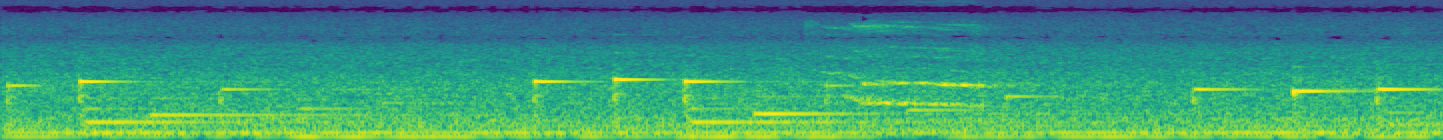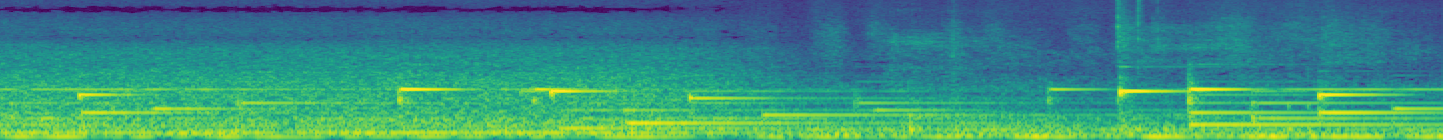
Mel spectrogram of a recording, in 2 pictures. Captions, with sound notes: (Meowww) Catnip seems not working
